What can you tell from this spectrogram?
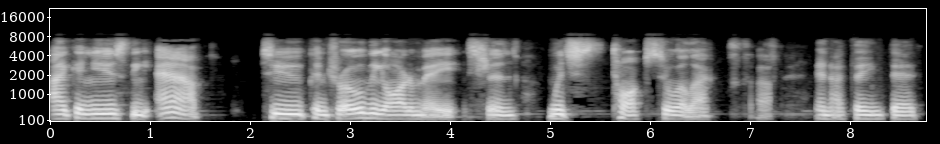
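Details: Adult woman diagnosed with primary lateral sclerosis, a slower-progressing condition closely related to ALS, with a weakening hand, increasing walking difficulty and a changed voice; dysarthria (primary lateral sclerosis).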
